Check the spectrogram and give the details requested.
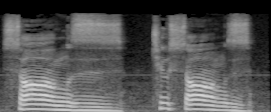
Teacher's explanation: Song ends with a voiced ng sound. So if you make it plural, don't forget to add a voiced Z ending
